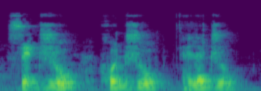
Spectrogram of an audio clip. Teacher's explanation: маємо виразно африкату Дж у словах сиджу ходжу гляжу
